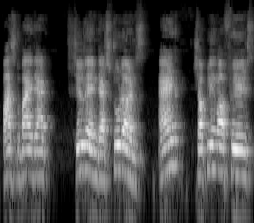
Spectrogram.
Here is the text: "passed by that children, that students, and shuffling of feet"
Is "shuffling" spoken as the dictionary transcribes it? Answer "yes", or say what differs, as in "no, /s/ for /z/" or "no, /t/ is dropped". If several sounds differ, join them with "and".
no, /p/ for /f/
